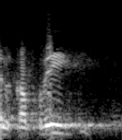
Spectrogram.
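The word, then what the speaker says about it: القطرية: قطرة هي القطرة القطري أو القطري نسبة لنوع الثوب، و هكذا تلفظ بكسر القاف وتسكين الطاء. أما قيل بأنها قطر فتح القاف والطاء وهي من بلاد البحرين، وهذا غير يعني مرجوح وليس راجحا.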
